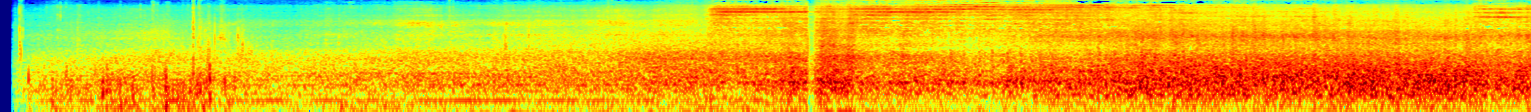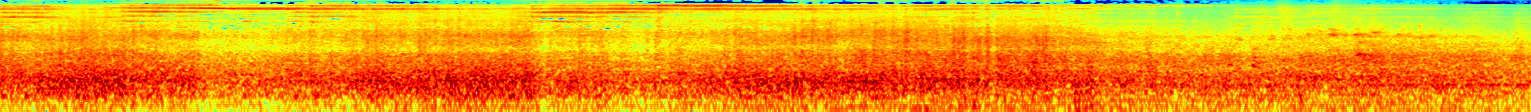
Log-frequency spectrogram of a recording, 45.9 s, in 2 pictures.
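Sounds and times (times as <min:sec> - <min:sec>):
train wheels rumbling on rail: 0:00.2 - 0:45.9
high-pitched wheel squeal: 0:10.6 - 0:17.0, 0:22.1 - 0:24.0, 0:24.6 - 0:29.6, 0:30.9 - 0:35.3.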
